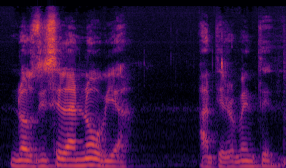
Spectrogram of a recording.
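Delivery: normal talking voice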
